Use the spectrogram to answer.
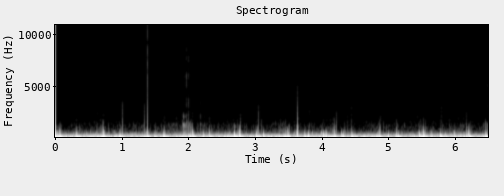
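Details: Male body sounds recorded through a stethoscope for ASMR, no talking: muffled, low, rhythmic thumps at roughly 85-90 a minute with a steady hum; normal adult heart sounds.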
